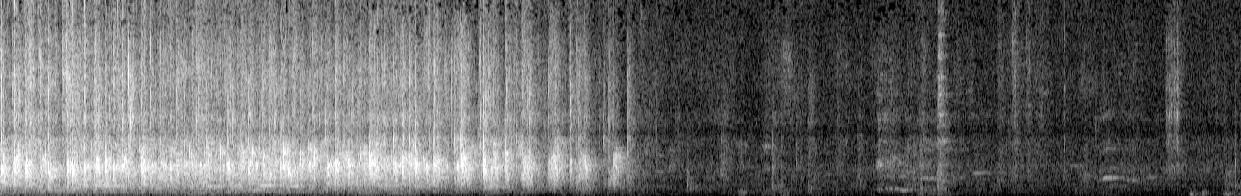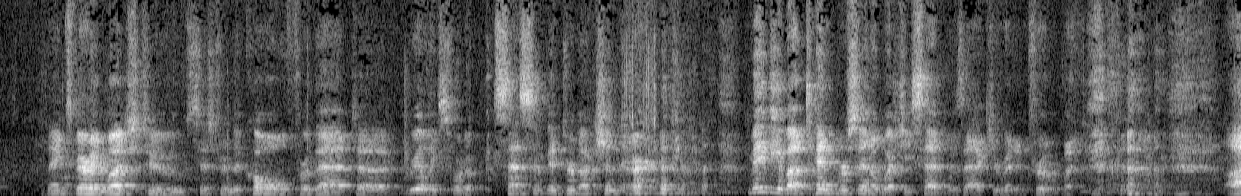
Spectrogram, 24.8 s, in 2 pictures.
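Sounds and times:
crowd applauding loudly, welcoming a speaker: 0.0 - 6.5
speech: 13.1 - 23.9
laughter: 18.7 - 19.6, 23.3 - 24.2.

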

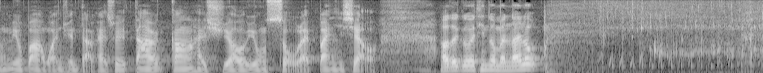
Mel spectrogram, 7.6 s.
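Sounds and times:
speech: 0.1 - 5.7
fizzy hiss of sparkling water: 5.5 - 7.6
sparkling water pouring from a bottle: 5.7 - 7.6.

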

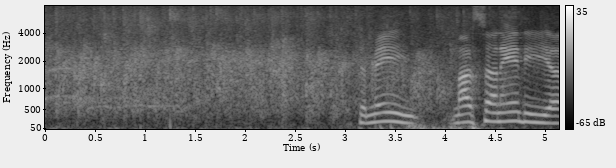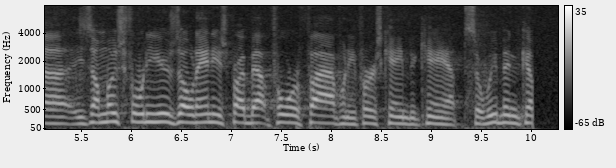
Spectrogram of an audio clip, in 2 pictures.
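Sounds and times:
audience round of applause: 0.0 - 4.8
speech: 3.1 - 10.2.

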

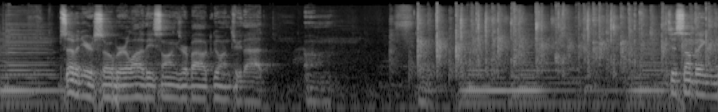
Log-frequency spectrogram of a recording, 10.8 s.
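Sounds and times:
speech: 0.9 - 4.8, 10.1 - 10.7
audience applause: 6.0 - 10.7.

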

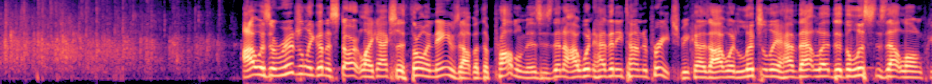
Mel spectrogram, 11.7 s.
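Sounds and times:
audience clapping: 0.0 - 3.1
speech: 3.0 - 11.6.

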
